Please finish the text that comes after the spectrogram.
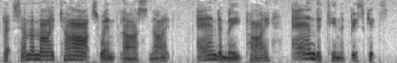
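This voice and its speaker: A man's voice: medium pitch, expressive, measured pace, vocal fry, a little mellow, pitched above the performer's own voice, poor audio. A man voicing a loyal, talkative lady's companion in a storybook, earnest, emphatic and confiding. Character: loyal, talkative woman, companion to an old lady.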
